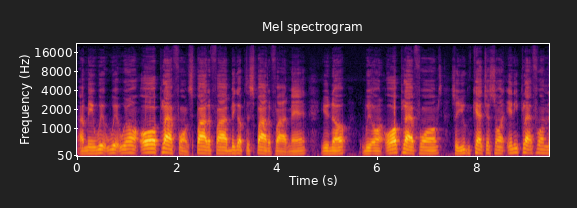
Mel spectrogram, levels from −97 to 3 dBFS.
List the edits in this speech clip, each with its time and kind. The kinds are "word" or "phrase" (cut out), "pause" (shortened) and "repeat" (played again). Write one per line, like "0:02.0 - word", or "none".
none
